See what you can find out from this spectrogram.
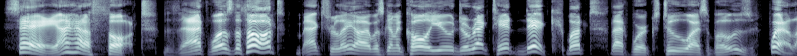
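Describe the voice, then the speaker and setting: An earnest, wholesome 1940s patriotic superhero for a video game. His voice sits high and swings widely in pitch, with a bright, brassy edge. He speaks politely and theatrically, like an old-time comic book soldier. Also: no room sound, studio quality. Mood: polite, bemused. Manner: quaint, polite, theatrical, declamatory. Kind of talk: golden-age comic book hero game dialogue.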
